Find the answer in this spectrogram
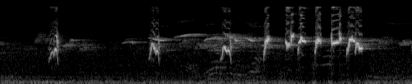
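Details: Red-whiskered bulbul, a caged songbird, building up a fast competition song: scattered sharp chirps at first, then a dense burst of quick whistled notes, about three per second, ending in a tight rattle-like run.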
